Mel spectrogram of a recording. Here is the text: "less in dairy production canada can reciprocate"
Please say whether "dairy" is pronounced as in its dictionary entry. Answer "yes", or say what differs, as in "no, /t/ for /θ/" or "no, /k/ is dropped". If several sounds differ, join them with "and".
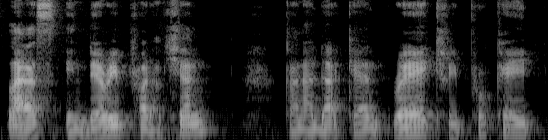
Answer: yes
